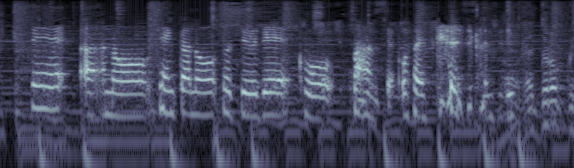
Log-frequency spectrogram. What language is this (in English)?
Japanese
